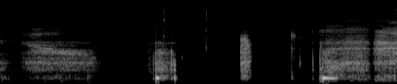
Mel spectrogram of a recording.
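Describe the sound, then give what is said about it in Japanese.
Licking of sweaty skin comes through as a few short, soft, wet smacking and slurping sounds separated by brief silences. “舐めてあげるね。”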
